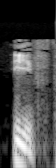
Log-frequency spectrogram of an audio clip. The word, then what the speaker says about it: Yves: A piece by, how do you pronounce Y-V-E-S? Eve, thank you.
